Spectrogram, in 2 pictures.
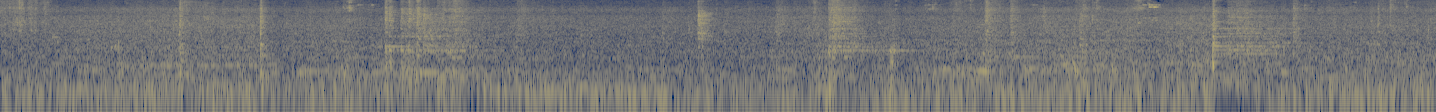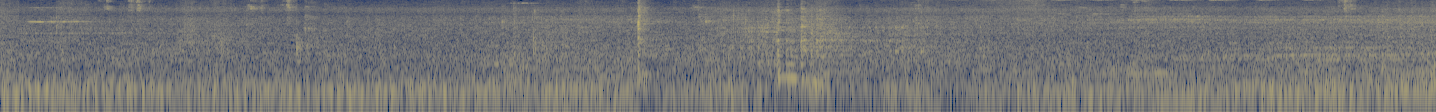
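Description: Metal pots and plates clink now and then.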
